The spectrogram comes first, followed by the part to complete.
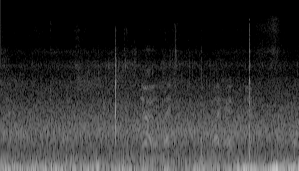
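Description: Low, fluctuating rumble of wind on the microphone, with faint, indistinct voices and two short clicks, one a little before halfway and one near the end.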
